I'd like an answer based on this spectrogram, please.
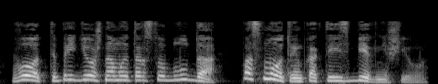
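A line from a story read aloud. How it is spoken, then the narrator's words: Furious shouting. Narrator (Russian): В ярости они кричали на меня и говорили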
